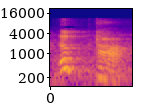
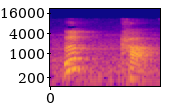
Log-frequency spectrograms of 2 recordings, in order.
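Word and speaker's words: 읊다: Yang pa-nya ya, jangan yang R-nya. Jadi kata ini dibacanya upta, upta.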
